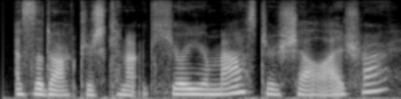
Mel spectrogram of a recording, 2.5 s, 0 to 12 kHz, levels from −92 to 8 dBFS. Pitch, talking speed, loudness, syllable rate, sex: 185 Hz, 240 wpm, -18 LUFS, 5.7 syllables/s, female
